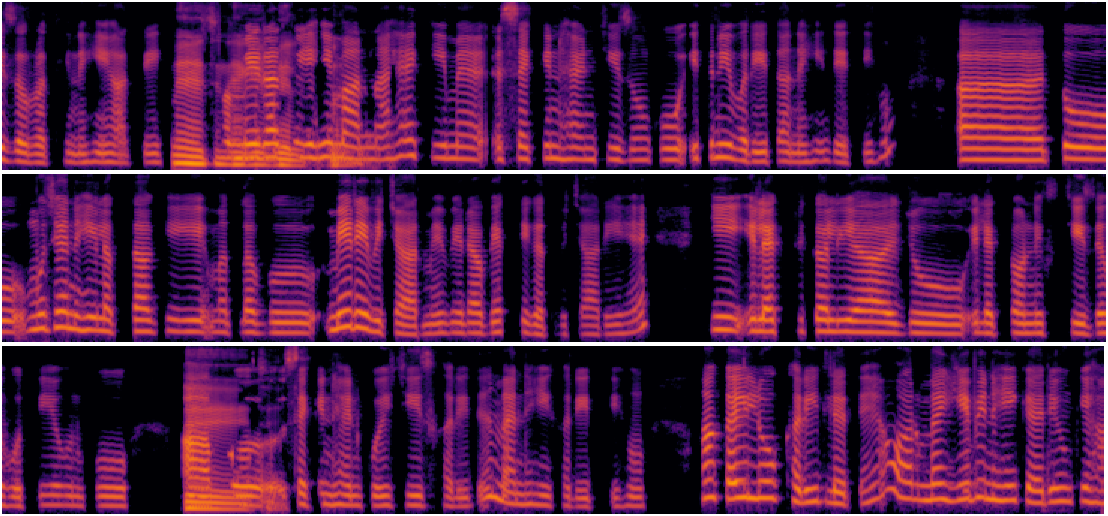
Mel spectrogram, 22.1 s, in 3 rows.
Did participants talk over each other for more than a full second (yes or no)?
yes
